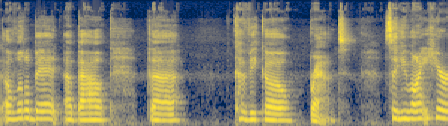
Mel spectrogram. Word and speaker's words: Kaweco: little bit about the Cavo brand so you might hear it pronounce coo coo caveo um Cavo like all kinds of stuff it is a German name and so it is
